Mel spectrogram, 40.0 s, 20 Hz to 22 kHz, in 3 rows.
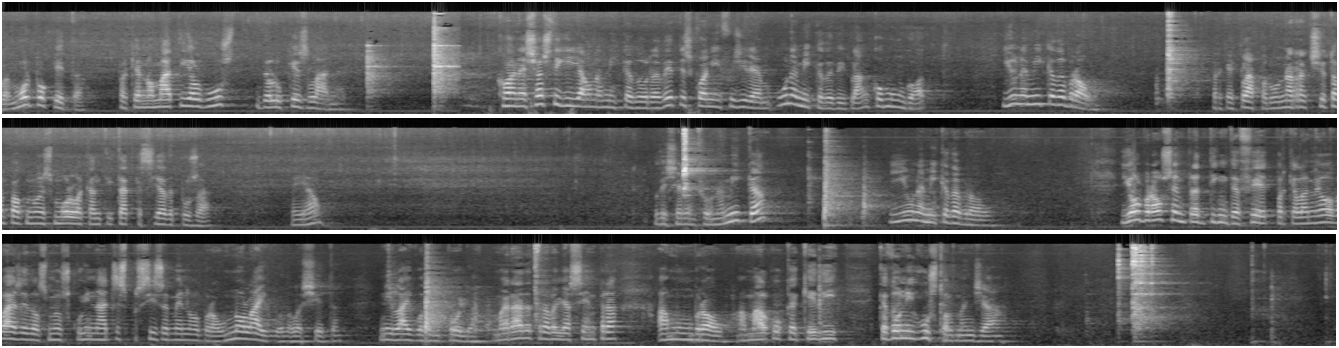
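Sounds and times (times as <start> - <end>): food sizzling faintly in pan: 0.0 - 21.3
utensil clinking against cookware: 37.8 - 38.6.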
